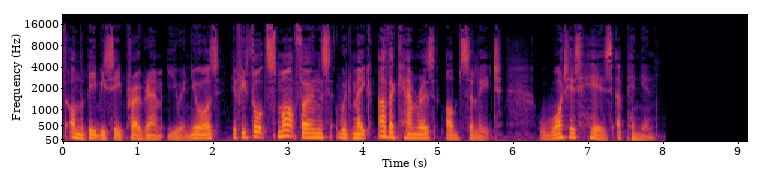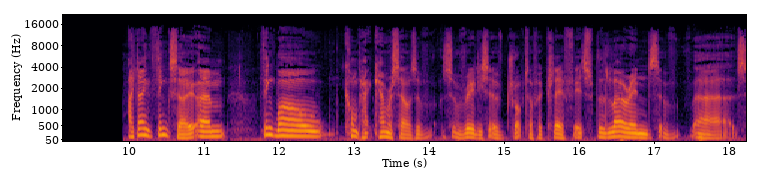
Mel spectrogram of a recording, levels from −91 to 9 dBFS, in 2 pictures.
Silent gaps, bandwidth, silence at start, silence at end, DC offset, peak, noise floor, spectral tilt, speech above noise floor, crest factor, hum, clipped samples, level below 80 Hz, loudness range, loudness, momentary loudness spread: 8.05-9.91 s; 16 kHz; 0 s; 0 s; under 0.1%; -2 dBFS; under -90 dBFS; -5.5 dB/octave; over 71 dB; 16 dB; none; under 0.1%; -44 dBFS; 8 LU; -19 LUFS; 13 LU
